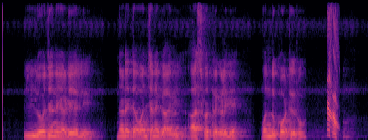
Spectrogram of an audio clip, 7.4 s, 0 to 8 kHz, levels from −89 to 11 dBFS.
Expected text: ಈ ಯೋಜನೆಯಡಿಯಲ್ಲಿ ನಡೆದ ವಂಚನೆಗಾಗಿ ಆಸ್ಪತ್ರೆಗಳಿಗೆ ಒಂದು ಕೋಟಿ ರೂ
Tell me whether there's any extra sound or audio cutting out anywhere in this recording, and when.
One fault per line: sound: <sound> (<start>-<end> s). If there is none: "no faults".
sound: chirp (6.5-6.8 s)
